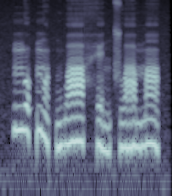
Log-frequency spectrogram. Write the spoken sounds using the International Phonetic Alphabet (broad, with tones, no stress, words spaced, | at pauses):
n̪o˦ʔn̪ɔ̃˨t̚mwa˧ he˨˩nt͡swa˧mã˥˧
